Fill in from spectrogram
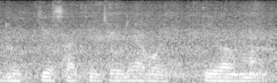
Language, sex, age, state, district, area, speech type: Gujarati, male, 30-45, Gujarat, Anand, rural, spontaneous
